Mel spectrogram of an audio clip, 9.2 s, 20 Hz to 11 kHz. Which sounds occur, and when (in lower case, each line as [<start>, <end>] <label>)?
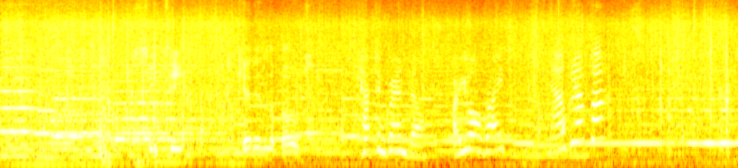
[0.00, 9.22] water
[0.01, 9.22] music
[1.12, 2.40] water vehicle
[1.49, 9.22] conversation
[1.51, 2.26] male speech
[2.91, 3.91] male speech
[4.47, 5.33] female speech
[5.62, 6.35] female speech
[6.80, 7.76] child speech
[7.56, 9.22] water vehicle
